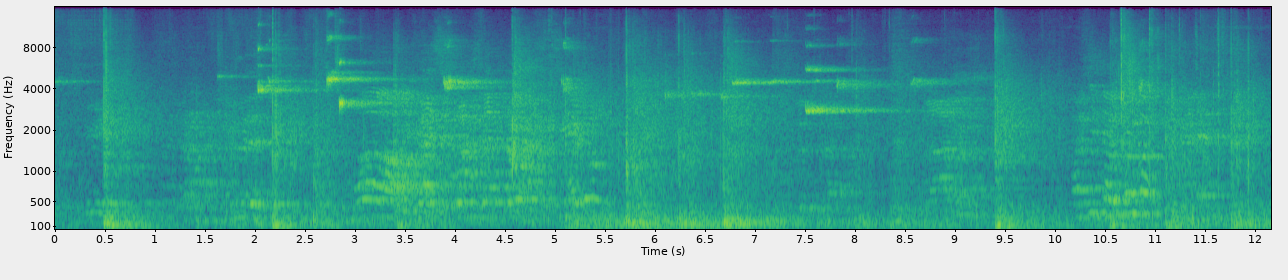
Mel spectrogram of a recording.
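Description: Basketball bouncing on a gym's hardwood floor and sneakers squeaking in short high chirps as players run and cut.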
